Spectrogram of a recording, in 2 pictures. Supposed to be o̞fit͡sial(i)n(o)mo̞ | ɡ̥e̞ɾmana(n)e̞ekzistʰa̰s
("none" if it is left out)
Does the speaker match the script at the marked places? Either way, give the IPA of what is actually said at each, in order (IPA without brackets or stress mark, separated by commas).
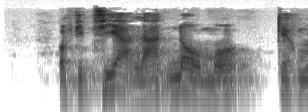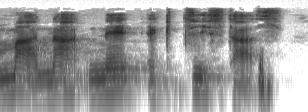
a, o, n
